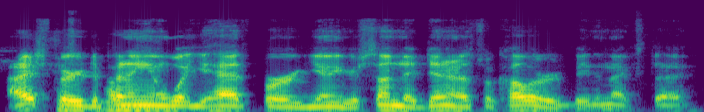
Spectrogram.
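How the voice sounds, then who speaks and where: A man's voice: medium pitch, racing. A man from Ohio in casual chat, teasing the others and laughing often, talking over a remote call. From Ohio, United States. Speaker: podcast co-host. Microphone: remote call setup.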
